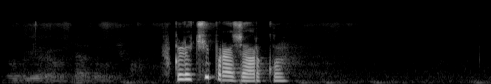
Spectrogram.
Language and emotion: Russian, neutral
